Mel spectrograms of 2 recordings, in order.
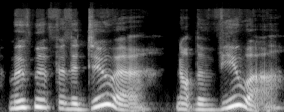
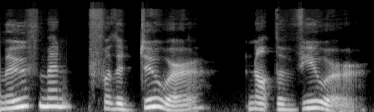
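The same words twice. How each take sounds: First: It is said in an Australian accent. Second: It is said in the speaker's ordinary accent.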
